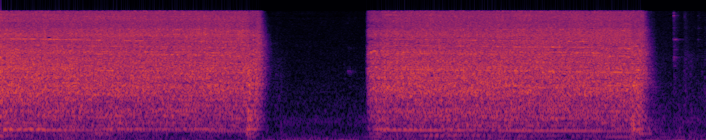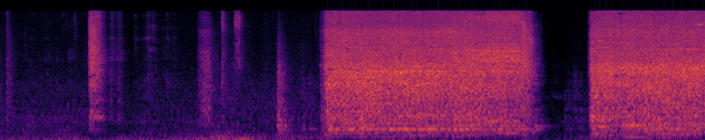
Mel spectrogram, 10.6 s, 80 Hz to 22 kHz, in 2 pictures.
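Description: Cordless drill with a 1/4-inch bit drilling holes through a sheet metal panel: four steady runs of about two seconds each, with a few light clicks of handling between the second and third.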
